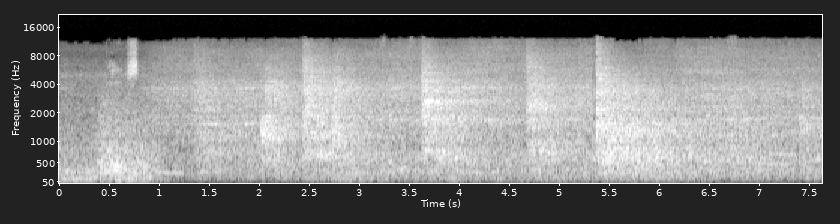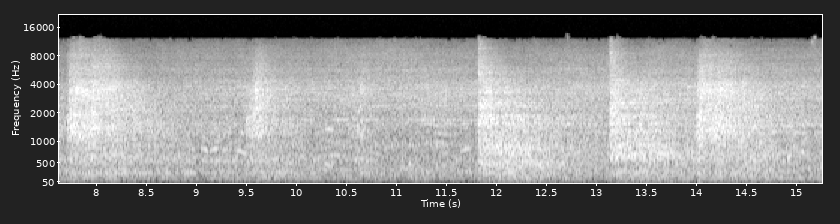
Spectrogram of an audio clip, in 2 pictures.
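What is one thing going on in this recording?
Steel bars scrape and clank against each other.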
